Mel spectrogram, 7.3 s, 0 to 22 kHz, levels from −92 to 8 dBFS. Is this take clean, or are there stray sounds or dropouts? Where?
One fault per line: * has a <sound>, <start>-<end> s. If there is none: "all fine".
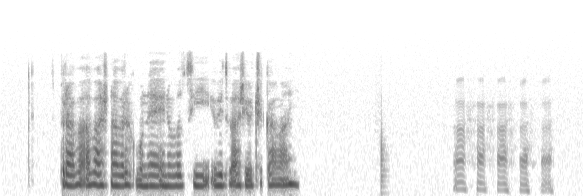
* has a thud, 4.7-4.9 s
* has a laugh, 5.7-6.9 s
